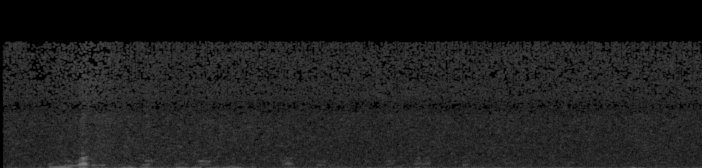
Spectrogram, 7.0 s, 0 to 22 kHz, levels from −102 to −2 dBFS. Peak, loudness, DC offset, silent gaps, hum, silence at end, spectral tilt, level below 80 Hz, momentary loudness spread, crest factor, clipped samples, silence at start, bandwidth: -40 dBFS; -65 LUFS; under 0.1%; none; none; 0 s; -2.5 dB/octave; -82 dBFS; 6 LU; 26 dB; under 0.1%; 0 s; 16.5 kHz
